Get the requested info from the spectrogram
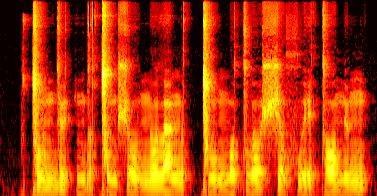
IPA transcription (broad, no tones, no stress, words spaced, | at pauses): ǀũndʉtndɔǀʊn ʃou̯nolaŋʊt ǀũ ŋotlo ʃə xʷe tɔnʉŋ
